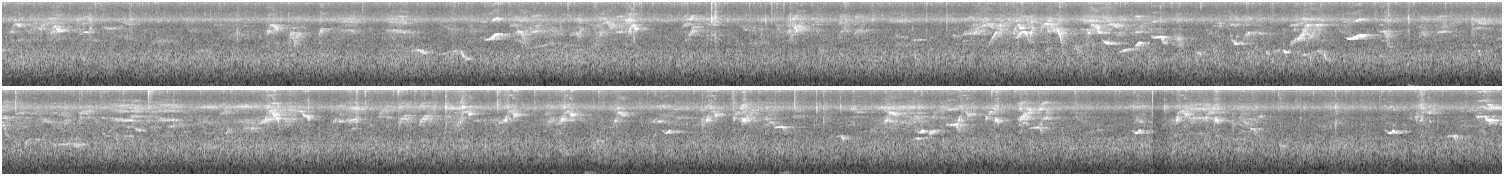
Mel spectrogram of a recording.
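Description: Small birds chirping, many short high calls scattered throughout, over a steady hiss.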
